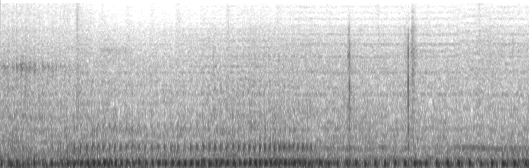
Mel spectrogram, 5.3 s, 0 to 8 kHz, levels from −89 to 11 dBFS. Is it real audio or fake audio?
fake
